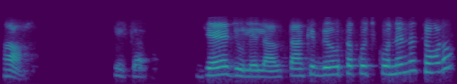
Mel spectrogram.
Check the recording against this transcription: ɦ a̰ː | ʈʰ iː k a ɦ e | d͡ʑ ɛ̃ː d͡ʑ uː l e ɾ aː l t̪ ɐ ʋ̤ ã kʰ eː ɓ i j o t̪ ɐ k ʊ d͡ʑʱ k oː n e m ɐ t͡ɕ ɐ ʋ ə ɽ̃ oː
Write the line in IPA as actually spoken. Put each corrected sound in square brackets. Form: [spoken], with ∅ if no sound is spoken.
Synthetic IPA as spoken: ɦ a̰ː | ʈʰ iː k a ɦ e | d͡ʑ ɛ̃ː d͡ʑ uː l e [l] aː l t̪ ɐ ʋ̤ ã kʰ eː ɓ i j o t̪ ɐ k ʊ d͡ʑʱ k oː n e [n] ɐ t͡ɕ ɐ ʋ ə ɽ̃ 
